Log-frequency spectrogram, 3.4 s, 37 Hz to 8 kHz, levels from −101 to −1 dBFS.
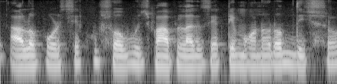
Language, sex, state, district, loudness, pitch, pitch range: Bengali, male, Jharkhand, Sahebganj, -19 LUFS, 120 Hz, 115-130 Hz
